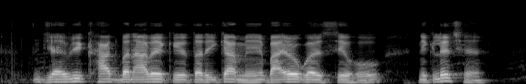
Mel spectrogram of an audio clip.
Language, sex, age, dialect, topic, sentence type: Maithili, male, 25-30, Bajjika, agriculture, statement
